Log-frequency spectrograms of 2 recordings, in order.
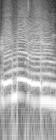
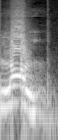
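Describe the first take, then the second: First: It is said as separate letters. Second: It is said as a single word. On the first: "এল এল না বলে" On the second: "আপনি যদি বলেন এটাকে লল"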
